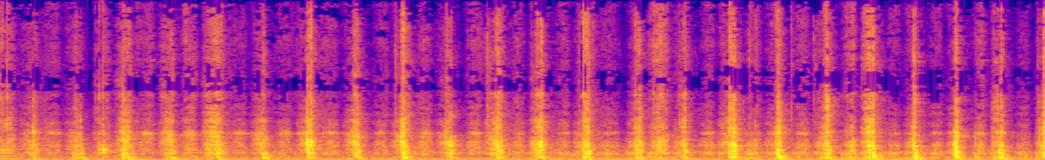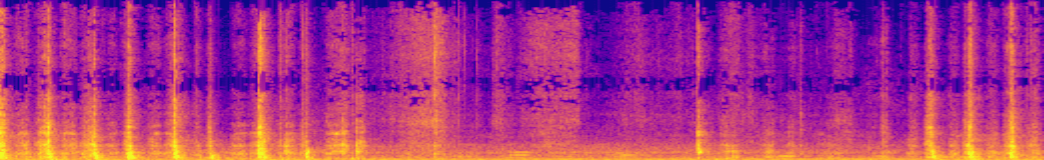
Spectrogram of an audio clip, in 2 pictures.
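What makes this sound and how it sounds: A gloved hand scrapes a flat metal scraper blade along the exposed, solid particleboard edge of a kitchen countertop where the sink was removed, working at the old caulk residue left along it. Quick, dry rasping strokes repeat at a steady pace for about ten seconds, then pause briefly. A few more scrapes follow near the end, over a constant low hum.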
